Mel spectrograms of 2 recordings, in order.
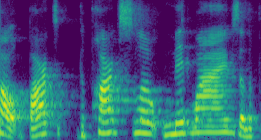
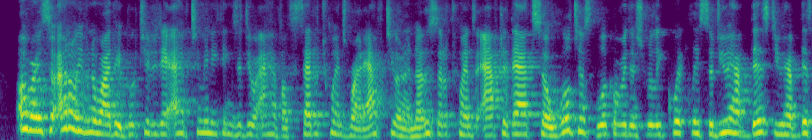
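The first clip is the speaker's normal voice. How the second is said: hurried, rattled-off, dismissive rushed talk. Retelling how a woman at the office rushed him through, imitating someone talking fast. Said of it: "Like literally talking fast to her".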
